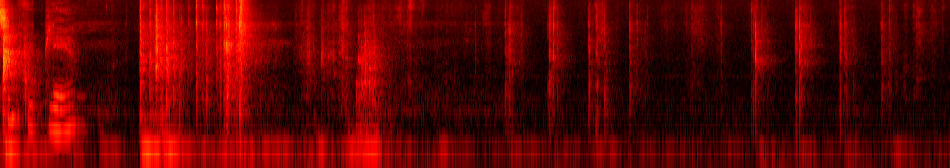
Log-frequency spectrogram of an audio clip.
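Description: Playing cards riffle and shuffle with soft flicks and clicks.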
